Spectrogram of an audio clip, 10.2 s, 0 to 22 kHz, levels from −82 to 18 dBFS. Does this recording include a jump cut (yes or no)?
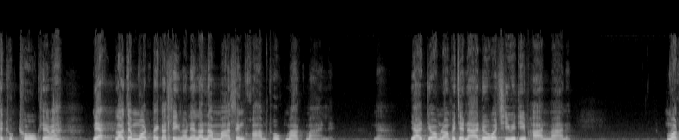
no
